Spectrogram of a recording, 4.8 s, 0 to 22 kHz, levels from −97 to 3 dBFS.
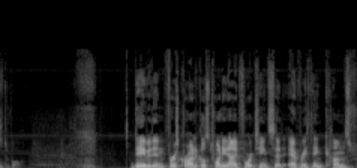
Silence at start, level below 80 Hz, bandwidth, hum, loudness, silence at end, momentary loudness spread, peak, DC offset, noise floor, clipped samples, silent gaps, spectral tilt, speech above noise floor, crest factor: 0 s; -76 dBFS; 15.5 kHz; none; -37 LUFS; 0 s; 24 LU; -18 dBFS; under 0.1%; -70 dBFS; under 0.1%; none; -4.5 dB/octave; 33 dB; 22 dB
